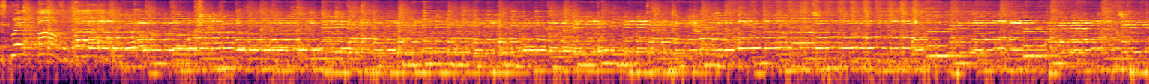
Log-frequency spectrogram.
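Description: A live rock-and-roll band plays an instrumental passage with no vocals: upright double bass, drum kit and hollow-body electric guitar, the guitar carrying the melody.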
